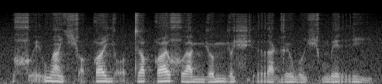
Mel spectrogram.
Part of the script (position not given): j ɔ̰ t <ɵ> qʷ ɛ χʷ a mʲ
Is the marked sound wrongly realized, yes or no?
yes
